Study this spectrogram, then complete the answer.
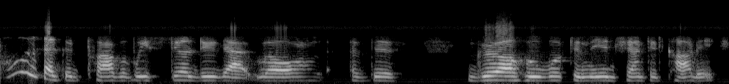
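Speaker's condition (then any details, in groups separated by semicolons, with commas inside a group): Cerebral palsy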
